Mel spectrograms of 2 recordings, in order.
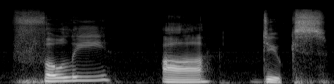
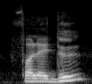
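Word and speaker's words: folie à deux: Oh my God, you said it in the most American way possible. Well, I think that's part of the problem. Folie Duke? How do you say it? Folie Duke? Folie Duke? Folie deux.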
